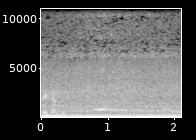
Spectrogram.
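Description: A nearby vehicle's engine running: a low, steady rumble that grows stronger about half a second in, under street background noise.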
